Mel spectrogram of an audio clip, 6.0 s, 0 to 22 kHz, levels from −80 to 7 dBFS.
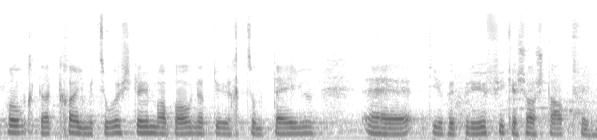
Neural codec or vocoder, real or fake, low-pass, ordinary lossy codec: none; real; 14.4 kHz; Opus, 24 kbps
